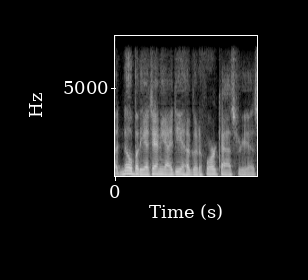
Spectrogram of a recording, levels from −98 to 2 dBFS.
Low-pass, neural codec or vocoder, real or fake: 7.2 kHz; codec, 16 kHz, 1.1 kbps, Voila-Tokenizer; fake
